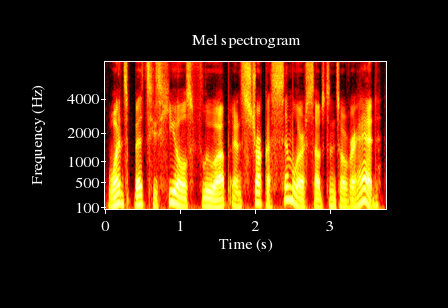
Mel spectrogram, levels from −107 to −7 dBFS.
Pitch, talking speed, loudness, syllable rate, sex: 115 Hz, 175 wpm, -18 LUFS, 4.9 syllables/s, male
